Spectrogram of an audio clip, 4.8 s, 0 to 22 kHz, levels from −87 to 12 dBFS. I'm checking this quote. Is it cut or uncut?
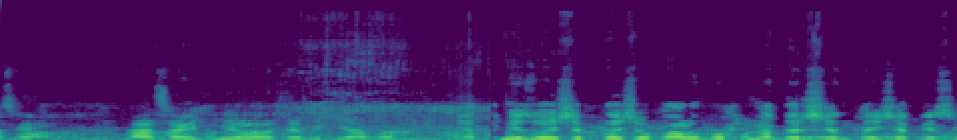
cut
